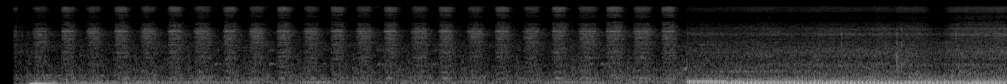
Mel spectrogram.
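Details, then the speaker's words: Toyota Innova front suspension: rhythmic squeaking about four a second then heavy low rumble, from dry, worn upper and lower arm ball joints with no grease, noisy under load. "mga tropa b nabaklas ko na ito yung cost ng ingay itong Ball joint na to yung upper suspension arm tapos yung lower arm meron din siyang vol Jo dalawa kasi yan ngayon yan yung nagfocus ng ingay"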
